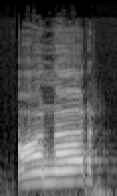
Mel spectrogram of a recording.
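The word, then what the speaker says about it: honour: कई लोग सोचेंगे एन, एच के पहले एन का प्रयोग हुआ है, लेकिन इसका जब आप प्रोनाउंसिएशन करेंगे ऑनर का, तो एक स्वर के साथ शुरुआत होगा।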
